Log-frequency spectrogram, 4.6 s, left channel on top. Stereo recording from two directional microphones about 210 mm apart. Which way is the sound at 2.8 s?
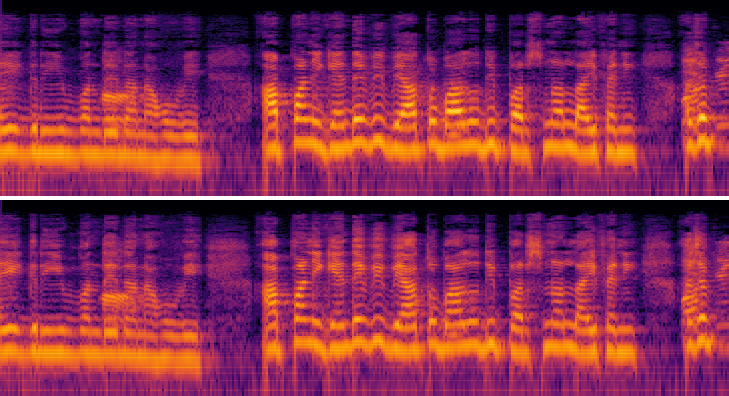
35° right (ahead or behind).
